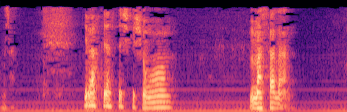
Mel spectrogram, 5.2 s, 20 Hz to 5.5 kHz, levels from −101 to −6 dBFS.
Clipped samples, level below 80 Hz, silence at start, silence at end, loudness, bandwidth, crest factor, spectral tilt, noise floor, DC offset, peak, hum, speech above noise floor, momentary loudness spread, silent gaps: under 0.1%; -40 dBFS; 0 s; 0 s; -18 LUFS; 4.9 kHz; 18 dB; -9 dB/octave; -42 dBFS; under 0.1%; -2 dBFS; 50 Hz at -40 dBFS; 26 dB; 23 LU; none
